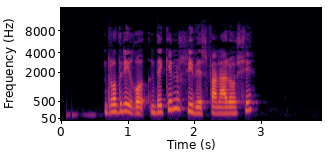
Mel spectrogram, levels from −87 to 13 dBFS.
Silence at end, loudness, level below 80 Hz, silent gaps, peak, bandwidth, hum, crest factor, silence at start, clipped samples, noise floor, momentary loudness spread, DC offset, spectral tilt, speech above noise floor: 1.05 s; -24 LUFS; -78 dBFS; none; -6 dBFS; 10 kHz; none; 20 dB; 0.65 s; under 0.1%; -82 dBFS; 10 LU; under 0.1%; -5 dB/octave; 58 dB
